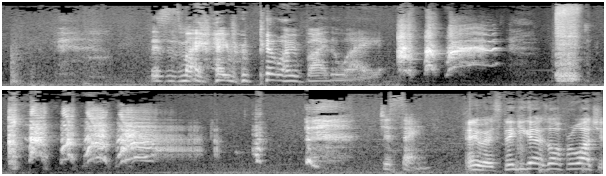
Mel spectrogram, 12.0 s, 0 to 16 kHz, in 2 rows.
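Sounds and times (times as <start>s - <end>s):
people laughing: 6.1s - 8.7s.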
